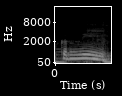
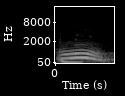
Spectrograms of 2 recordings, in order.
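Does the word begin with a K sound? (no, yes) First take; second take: yes; no. First: The word starts with a K sound. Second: The word starts with an N sound, no K. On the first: The speaker calls it wrong. "bukan keni. Nggak usah kalian bilang keni" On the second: The speaker calls it right. "The K in here is not pronounced"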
